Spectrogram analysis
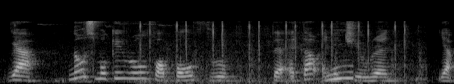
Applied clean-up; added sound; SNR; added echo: none; Tools + Bird; 7 dB; none.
